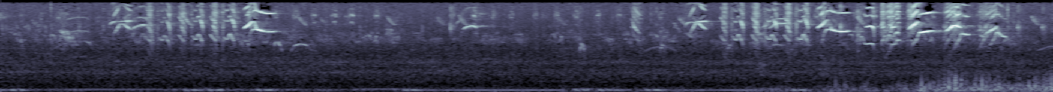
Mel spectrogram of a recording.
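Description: Small songbirds twittering in quick, high, sweeping chirps, in two bursts of calls: one in the first few seconds and one towards the end. A low rumble on the microphone runs underneath and swells near the end.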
